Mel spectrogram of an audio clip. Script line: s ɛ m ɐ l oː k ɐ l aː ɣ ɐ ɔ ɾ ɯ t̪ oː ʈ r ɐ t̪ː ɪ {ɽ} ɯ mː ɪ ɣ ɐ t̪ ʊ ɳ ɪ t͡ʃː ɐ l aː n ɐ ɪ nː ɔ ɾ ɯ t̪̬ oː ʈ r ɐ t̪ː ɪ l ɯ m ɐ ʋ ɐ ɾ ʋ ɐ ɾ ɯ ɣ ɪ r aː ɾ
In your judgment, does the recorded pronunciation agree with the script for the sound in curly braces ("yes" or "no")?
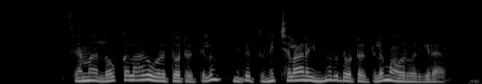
no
